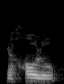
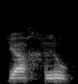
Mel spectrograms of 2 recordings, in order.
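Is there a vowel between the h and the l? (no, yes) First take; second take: yes; no. First: A full o vowel is heard after the h. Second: No vowel is heard between the h and l. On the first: The word stands at a pause in the verse. "the Yaholu is a pausal form" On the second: The word is in its ordinary, non-pausal form. "The normal past tense is Yahlu"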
